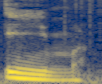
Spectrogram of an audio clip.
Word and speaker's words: Eyam: Eyam, is pronounced just like Eam.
